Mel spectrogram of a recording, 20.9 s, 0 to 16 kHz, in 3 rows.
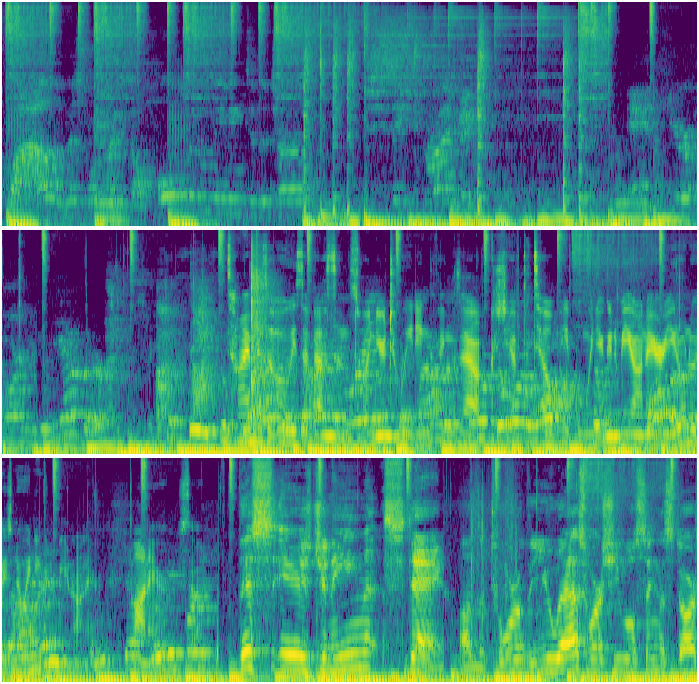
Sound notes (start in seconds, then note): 0.3 TV station sounds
